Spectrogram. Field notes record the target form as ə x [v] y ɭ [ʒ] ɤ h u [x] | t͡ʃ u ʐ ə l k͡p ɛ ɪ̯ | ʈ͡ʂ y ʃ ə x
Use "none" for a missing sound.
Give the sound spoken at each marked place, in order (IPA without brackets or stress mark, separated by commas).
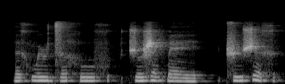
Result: w, d͡z, x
